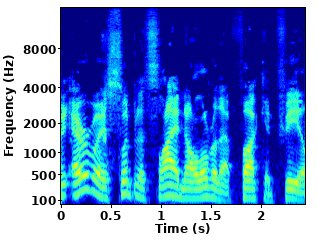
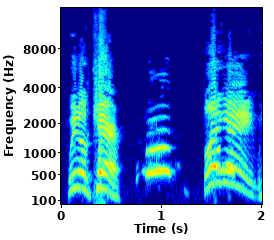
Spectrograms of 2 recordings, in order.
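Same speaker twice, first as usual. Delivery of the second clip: much higher, louder mock referee brushing off the complaint; mock dismissive ref; 9 semitones higher, 6 dB louder than usual. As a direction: wave the complaint away like a careless ref.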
